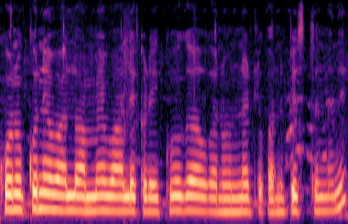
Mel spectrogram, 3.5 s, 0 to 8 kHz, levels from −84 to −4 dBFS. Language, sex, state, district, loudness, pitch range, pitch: Telugu, female, Andhra Pradesh, Annamaya, -16 LUFS, 180-195 Hz, 190 Hz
